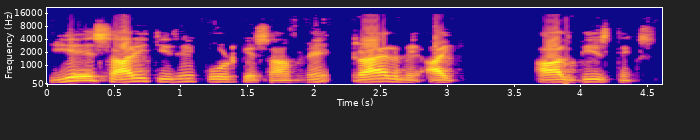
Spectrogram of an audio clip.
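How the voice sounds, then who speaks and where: A law lecturer with a Pakistani accent teaches in a didactic, emphatic way, reading examples aloud, stressing and repeating key phrases, and switching between Urdu and English. His medium-pitched voice is slow and carries vocal fry.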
